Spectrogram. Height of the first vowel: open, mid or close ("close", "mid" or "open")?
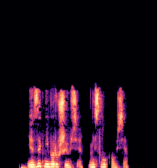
open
